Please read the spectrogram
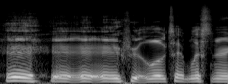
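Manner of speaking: slow words through a laugh. Real, not acted. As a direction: chuckle through it. Laughs after rant.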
